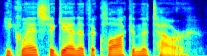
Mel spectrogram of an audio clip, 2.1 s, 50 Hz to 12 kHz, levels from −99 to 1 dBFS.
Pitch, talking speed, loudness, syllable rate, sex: 110 Hz, 260 wpm, -18 LUFS, 6.4 syllables/s, male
